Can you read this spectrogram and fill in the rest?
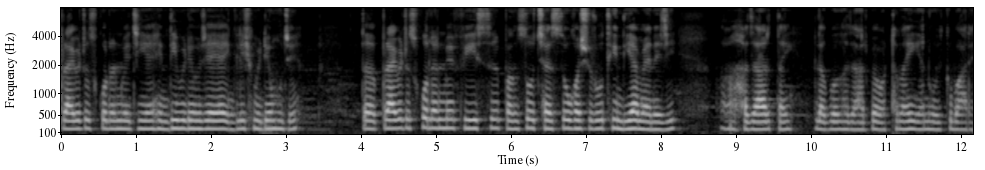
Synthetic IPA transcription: pɾaːɪʋeːʈɪskuːlənɪ̆mẽd͡ʑiːə̃ɦɪ̃nd̪imiːɖiəmɦʊ̃d͡ʑejaɪ̃ŋɡlɪʃmiːɖijəmɦʊ̃d͡ʑe | t̪ɐpɾaːɪʋeːʈɪskuːlənɪ̆mẽfiːspɐ̃ɲd͡ʑsɔt͡ɕʰɐɦsɔkʰãʃʊɾut̪ʰĩːnd̪iaɦmɛːneːd͡ʑiː | hɐzaːɾt̪aːĩ | lɐɡ̚bʱəɡɦɐzaːɾpijaʋɐʈʰə̃nd̪aːɦiɦənɪɦuɪkɓaːɾa

